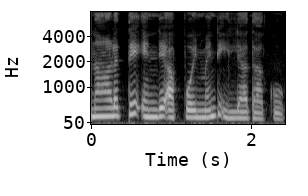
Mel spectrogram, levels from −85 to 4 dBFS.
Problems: background sounds at intervals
